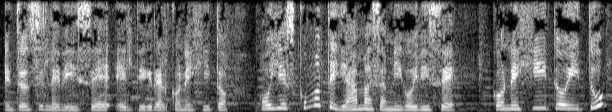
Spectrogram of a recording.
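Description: A woman voicing a sweet, patient young woman in a comedy radio sketch, speaking gently and affectionately. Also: medium pitch, expressive, moderate pace, soft background music, close to an everyday voice. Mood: storytelling.

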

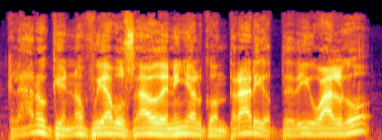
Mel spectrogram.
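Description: A man's voice: medium pitch, quick pace, sharp tone, no room sound. A man hosting a radio talk show, arguing with callers in a combative, self-assured and lecturing manner. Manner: repeats a slangy address to callers. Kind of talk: heated on-air argument.

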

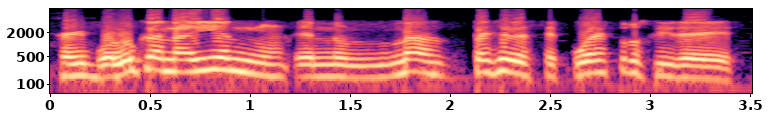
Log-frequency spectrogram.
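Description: A man's voice: on the high side, moderate pace, no room sound, rough recording. Upbeat man recommending a show. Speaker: radio contributor recommending a series.

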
